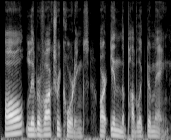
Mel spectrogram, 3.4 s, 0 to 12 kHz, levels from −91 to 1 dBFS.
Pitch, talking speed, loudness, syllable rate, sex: 115 Hz, 140 wpm, -18 LUFS, 5.1 syllables/s, male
